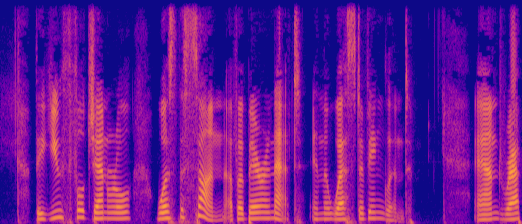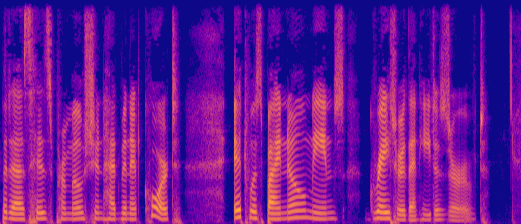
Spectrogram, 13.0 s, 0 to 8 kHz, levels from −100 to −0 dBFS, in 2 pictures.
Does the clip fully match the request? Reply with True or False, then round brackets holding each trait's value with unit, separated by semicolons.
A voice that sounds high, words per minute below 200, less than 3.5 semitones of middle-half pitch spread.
True (200 Hz; 150 wpm; 2.5 semitones)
